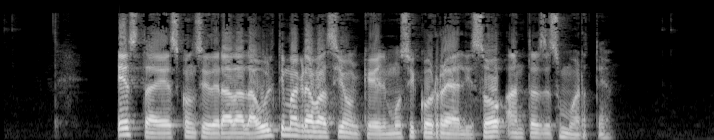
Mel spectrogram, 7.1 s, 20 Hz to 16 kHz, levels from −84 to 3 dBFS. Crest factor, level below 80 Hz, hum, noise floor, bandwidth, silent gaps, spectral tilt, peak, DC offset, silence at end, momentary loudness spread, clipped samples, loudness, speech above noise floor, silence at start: 14 dB; -44 dBFS; none; -67 dBFS; 11.5 kHz; none; -4.5 dB/octave; 0 dBFS; under 0.1%; 1.05 s; 10 LU; under 0.1%; -12 LUFS; 56 dB; 1.2 s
